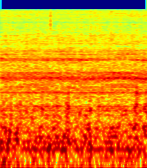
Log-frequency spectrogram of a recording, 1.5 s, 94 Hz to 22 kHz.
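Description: Honda 35cc engine pushing an Expandacraft boat across rough water, a steady close buzzing drone at about 40% throttle with no talk.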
